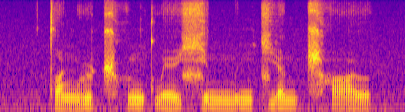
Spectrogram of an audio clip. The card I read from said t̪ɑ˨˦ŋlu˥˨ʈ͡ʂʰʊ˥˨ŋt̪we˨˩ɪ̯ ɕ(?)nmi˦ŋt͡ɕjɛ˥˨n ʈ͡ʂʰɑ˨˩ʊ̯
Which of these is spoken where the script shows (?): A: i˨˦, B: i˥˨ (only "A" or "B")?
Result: B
